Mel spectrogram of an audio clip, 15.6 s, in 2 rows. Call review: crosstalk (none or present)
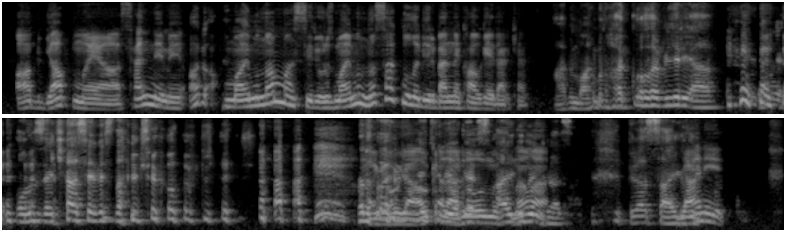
present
